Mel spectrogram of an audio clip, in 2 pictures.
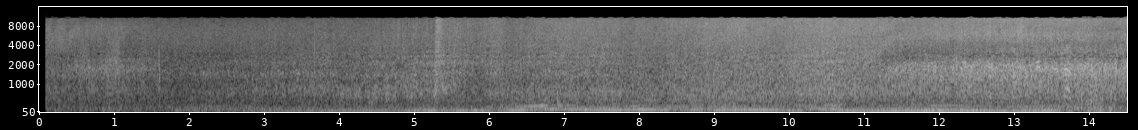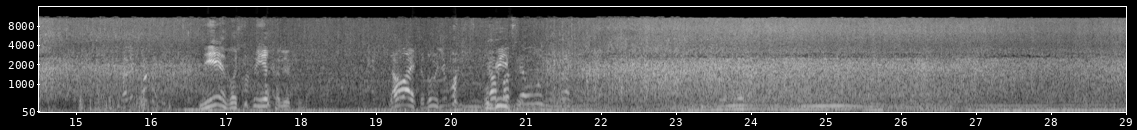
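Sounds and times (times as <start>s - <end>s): off-road vehicle engine revving: 2.2s - 29.0s.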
